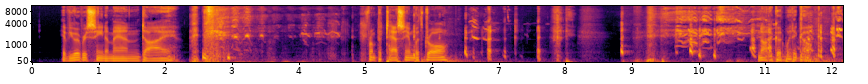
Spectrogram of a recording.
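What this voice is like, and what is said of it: Deep, ominous imitated voice. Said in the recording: “my Glenn Beck impression ... It needs to be deep, ... a little ominous”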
